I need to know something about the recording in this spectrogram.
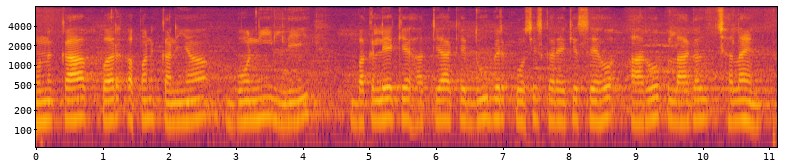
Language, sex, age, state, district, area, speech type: Maithili, male, 18-30, Bihar, Supaul, rural, read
